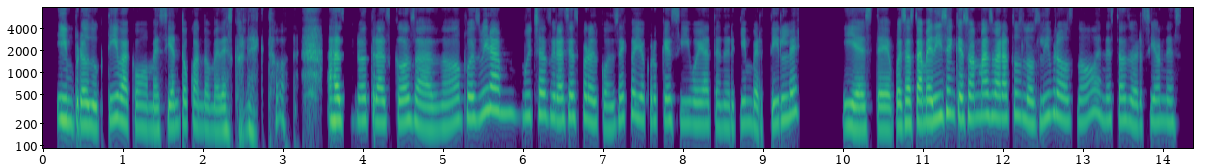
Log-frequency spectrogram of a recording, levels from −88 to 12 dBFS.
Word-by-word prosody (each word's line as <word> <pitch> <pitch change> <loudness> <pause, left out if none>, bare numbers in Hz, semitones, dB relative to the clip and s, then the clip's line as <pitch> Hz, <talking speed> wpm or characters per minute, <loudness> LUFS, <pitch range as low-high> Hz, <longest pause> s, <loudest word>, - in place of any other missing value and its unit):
improductiva, 205 0 +2
como 180 -2 -4
me 165 -1 -2
siento 180 +4 -2
cuando 180 -4 -4
me 160 -1 -4
desconecto, 165 +6 -6 0.5
haciendo 220 0 +4
otras 210 -2 0
cosas, 205 -5 +1
¿no? 185 +6 -3
Pues 235 0 +2
mira, 300 +3 +5
muchas 260 -1 -2
gracias 240 +1 +1
por 235 - 0
el 205 -1 0
consejo, 210 +9 -3
yo 230 -2 -1
creo 220 -1 -5
que 220 0 -1
sí 205 -2 -8
voy 195 -1 -2
a 195 - -1
tener 180 -1 -7
que 200 - -5
invertirle, 205 - -1 0.6
y 185 -1 +3
este, 170 0 +2
pues, 190 +3 +1
hasta 205 0 +6
me 210 0 +6
dicen 255 +5 +3
que 240 -3 +4
son 240 0 +1
más 255 0 +3
baratos 245 +1 +1
los 205 -3 0
libros, 235 -2 -1
¿no? 225 +7 -4
En 245 -5 -6
estas 220 0 -3
versiones. 210 +1 -5
215 Hz, 180 wpm, -23 LUFS, 185-235 Hz, 0.6 s, hasta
